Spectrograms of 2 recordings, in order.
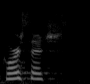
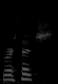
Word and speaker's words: Gorsuch: Given Gorsuch, that's how you pronounce his name, Gorsuch is position, will you promise to filibuster his nominee?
